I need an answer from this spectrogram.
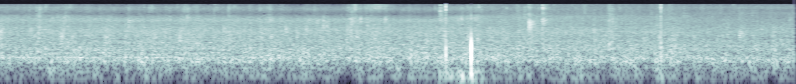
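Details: Steady broadband hiss of heavy rain indoors, with a few faint clicks and rustles and no clear animal voice.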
